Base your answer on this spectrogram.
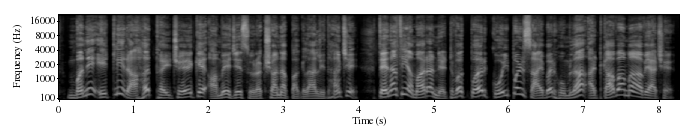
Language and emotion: Gujarati, happy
